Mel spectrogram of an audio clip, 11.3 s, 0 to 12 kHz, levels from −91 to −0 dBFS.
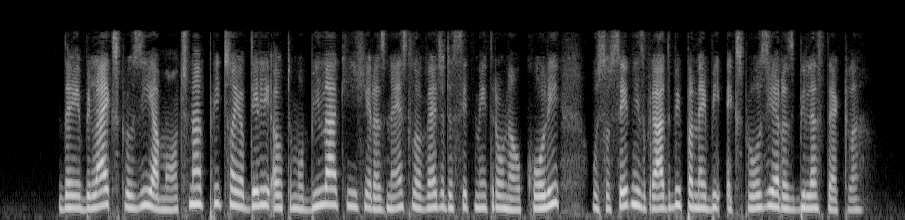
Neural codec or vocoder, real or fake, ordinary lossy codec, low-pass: codec, 16 kHz, 1.1 kbps, Voila-Tokenizer; fake; AAC, 48 kbps; 7.2 kHz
